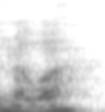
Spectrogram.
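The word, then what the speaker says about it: know: है ठीक है एक और देखते हैं दोस्तों नवा नवा हो गया हमारा नो के एन ओ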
